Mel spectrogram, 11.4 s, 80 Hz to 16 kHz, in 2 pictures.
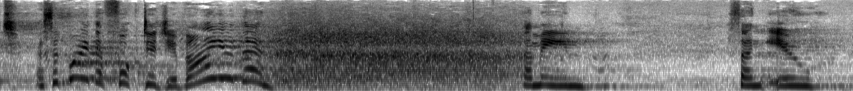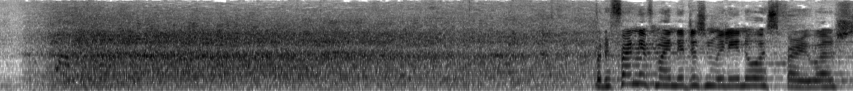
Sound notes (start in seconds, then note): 1.7 audience laughs; 5.8 audience laughs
